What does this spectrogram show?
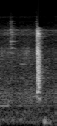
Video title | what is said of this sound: Penerapan Fisika dalam Keperawatan | diketuk kembali, sehingga suara tersebut terdengar di bagian belakang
